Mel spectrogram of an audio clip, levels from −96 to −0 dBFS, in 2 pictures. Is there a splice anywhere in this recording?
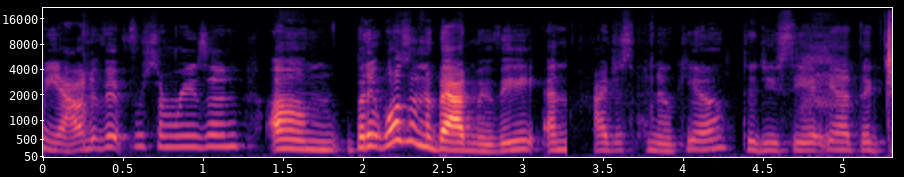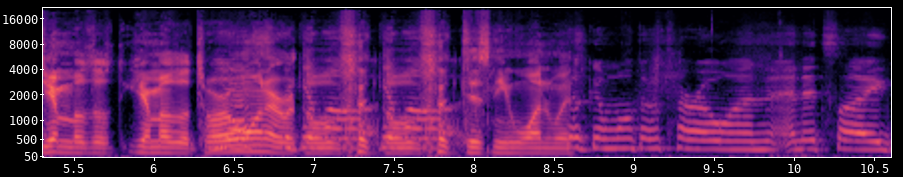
yes; 5 cuts; at 1.3 s, 3.3 s, 3.7 s, 4.3 s, 7.4 s

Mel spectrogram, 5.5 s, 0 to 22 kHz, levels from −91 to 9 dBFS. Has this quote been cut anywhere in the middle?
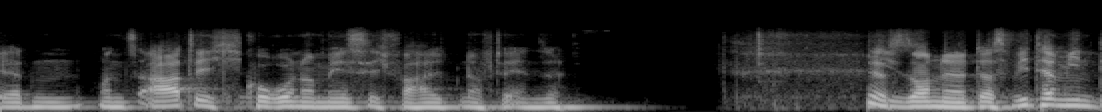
yes; 2 cuts; at 1.2 s, 4.3 s

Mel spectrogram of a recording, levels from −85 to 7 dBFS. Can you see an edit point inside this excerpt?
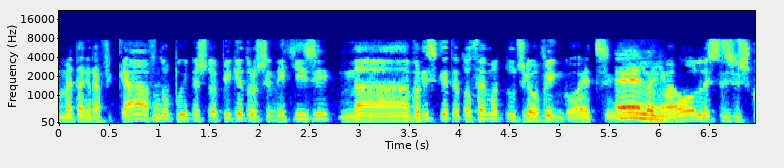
yes; 1 cut; at 2.8 s

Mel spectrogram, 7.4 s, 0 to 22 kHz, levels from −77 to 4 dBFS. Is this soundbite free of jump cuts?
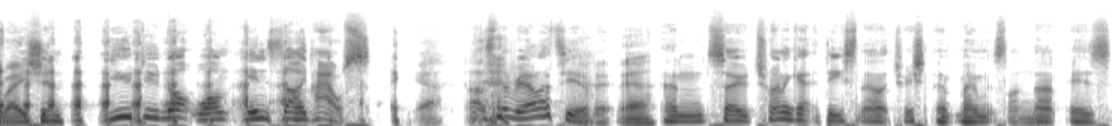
no; 3 cuts; at 2.1 s, 4.7 s, 6.2 s

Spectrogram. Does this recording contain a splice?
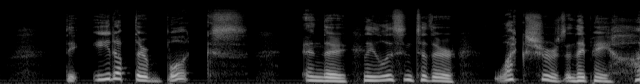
yes; 1 cut; at 3.6 s

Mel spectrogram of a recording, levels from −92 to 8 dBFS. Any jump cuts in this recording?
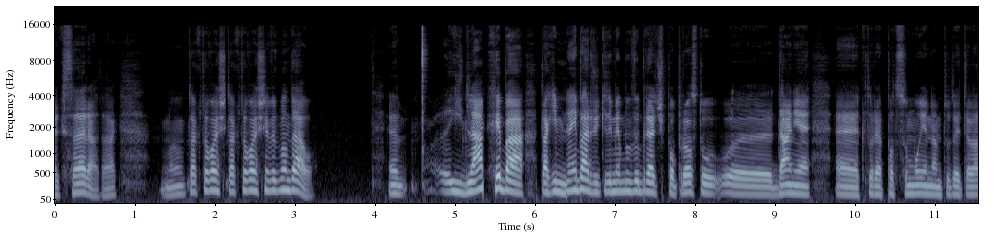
yes; 3 cuts; at 2.1 s, 5.3 s, 6.4 s

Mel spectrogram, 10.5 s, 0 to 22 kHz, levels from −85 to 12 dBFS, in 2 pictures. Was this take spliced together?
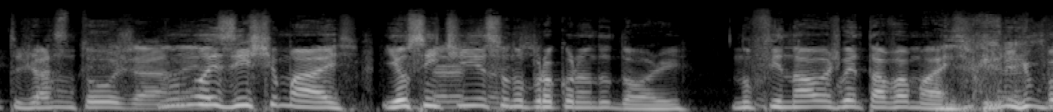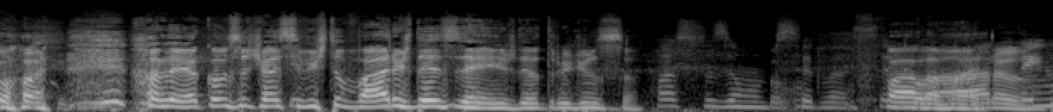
yes; 2 cuts; at 1.9 s, 4.2 s

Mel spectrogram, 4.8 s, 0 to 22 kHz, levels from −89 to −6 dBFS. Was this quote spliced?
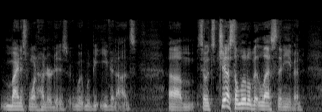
no; 0 cuts

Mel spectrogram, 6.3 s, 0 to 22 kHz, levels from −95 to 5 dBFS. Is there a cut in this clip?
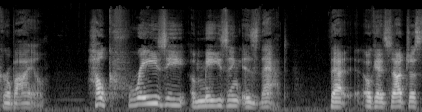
no; 0 cuts

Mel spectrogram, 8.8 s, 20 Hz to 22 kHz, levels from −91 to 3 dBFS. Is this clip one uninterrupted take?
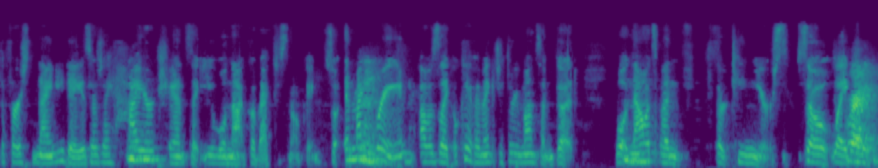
yes; 0 cuts

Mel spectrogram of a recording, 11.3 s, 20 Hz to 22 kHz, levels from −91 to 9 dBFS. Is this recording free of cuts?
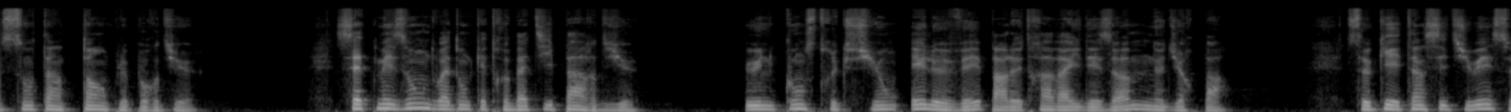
yes; 0 cuts

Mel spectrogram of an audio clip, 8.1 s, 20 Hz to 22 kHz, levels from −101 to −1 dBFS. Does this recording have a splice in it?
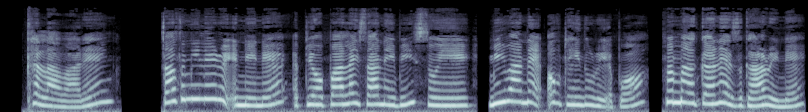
yes; 2 cuts; at 4.8 s, 6.5 s

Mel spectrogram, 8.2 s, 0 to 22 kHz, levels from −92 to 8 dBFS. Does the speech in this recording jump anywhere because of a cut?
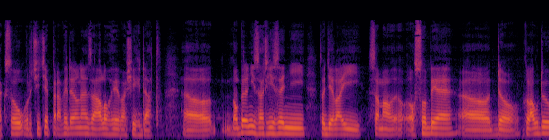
no; 0 cuts

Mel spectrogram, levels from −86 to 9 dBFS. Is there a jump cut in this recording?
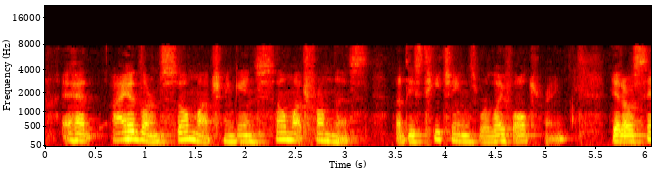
no; 0 cuts

